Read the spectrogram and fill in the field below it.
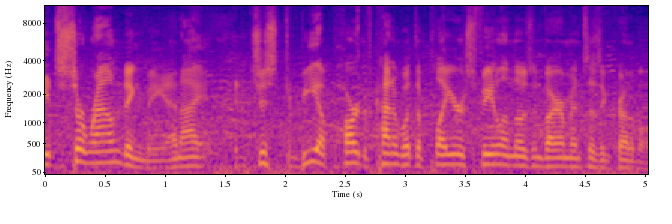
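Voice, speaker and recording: Very fast speech over noticeable background noise. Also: man, fairly high pitch for a man, ordinary pitch variation. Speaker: public address announcer for pro basketball and football teams. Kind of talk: interview answer.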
